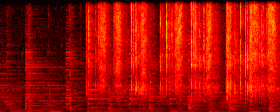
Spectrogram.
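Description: A small metal spatula scraping and rasping across the spray-painted face of a stone in short strokes, louder from about a second in, over background music with a steady bass line.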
